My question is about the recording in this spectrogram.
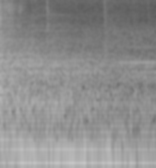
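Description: A steady low rumble with no events in it, the kind of ambient bed laid under a landscape shot.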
